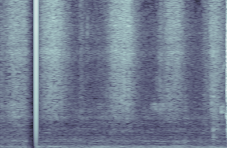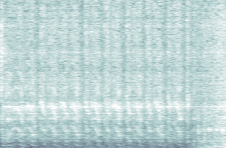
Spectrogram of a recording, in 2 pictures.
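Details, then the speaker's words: Isuzu Panther diesel that ran out of radiator coolant, cold morning start before repair: cranking drags about three seconds before catching, rough running, white smoke; hard start from seized piston and damaged liner. "putih cara mengatasi starternya agak sulit ya tadi jadi nggak langsung cengreng"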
